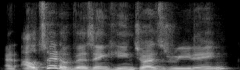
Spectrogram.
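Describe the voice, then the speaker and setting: A man's voice: on the high side, big pitch swings, normal speed. A man hosting an online meetup on a video call, introducing the next speaker in a chatty, joking way with fillers.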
